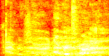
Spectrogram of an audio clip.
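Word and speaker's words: Aberjona: It's like one of those towns that people, and I don't know how to pronounce the name of your river. I'm really sorry. Abertona.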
